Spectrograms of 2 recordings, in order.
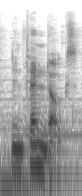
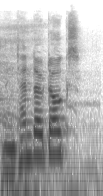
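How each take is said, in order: First: It is said as one blended word. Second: It is said as two separate words. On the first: The speaker calls it right. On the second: The speaker calls it wrong.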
